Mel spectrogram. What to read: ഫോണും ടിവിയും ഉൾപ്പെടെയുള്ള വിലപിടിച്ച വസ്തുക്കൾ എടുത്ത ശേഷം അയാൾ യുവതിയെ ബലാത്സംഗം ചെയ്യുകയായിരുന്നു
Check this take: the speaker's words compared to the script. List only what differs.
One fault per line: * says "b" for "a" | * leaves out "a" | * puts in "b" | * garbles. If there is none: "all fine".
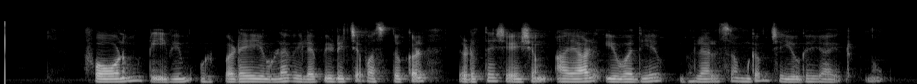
all fine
